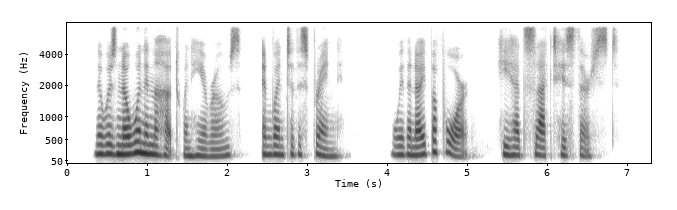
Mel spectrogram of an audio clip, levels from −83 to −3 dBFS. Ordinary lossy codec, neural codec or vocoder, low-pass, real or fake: AAC, 48 kbps; codec, 24 kHz, 0.9 kbps, WavTokenizer, large speech release; 7.2 kHz; fake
